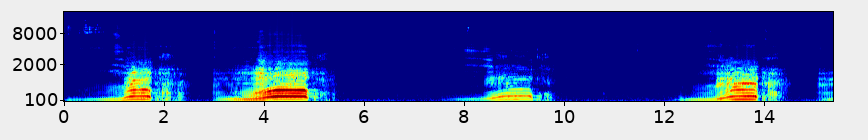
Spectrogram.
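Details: Cow calling repeatedly: four separate moos spaced a few seconds apart, each rising briefly then held with rich harmonics, some ending in a rougher break, with quiet pauses between.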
